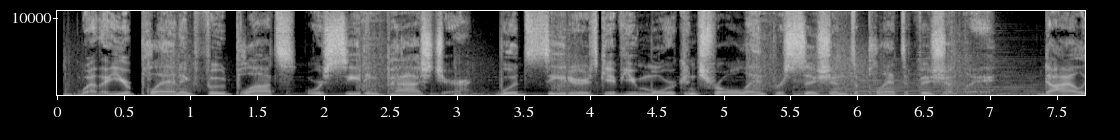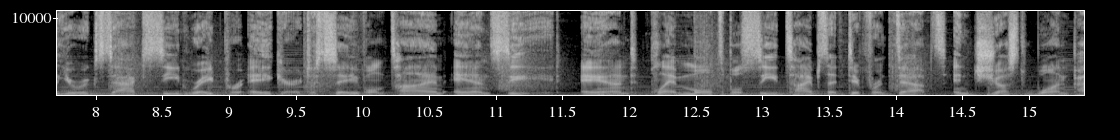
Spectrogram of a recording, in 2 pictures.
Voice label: Radio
